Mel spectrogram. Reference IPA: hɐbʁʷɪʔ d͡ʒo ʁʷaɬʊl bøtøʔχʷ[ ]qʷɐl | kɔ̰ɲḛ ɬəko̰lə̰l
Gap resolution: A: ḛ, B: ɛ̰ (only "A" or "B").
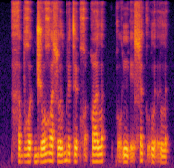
A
